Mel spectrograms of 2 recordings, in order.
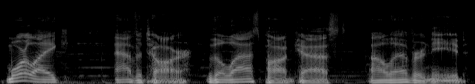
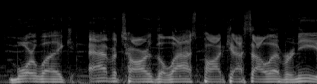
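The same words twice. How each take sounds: First: It is read with lively, expressive flair. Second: It is read plainly, without much expression.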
